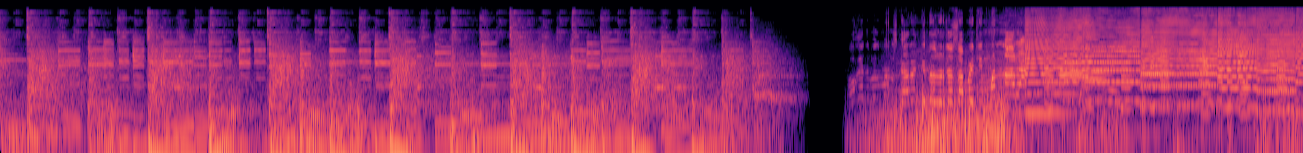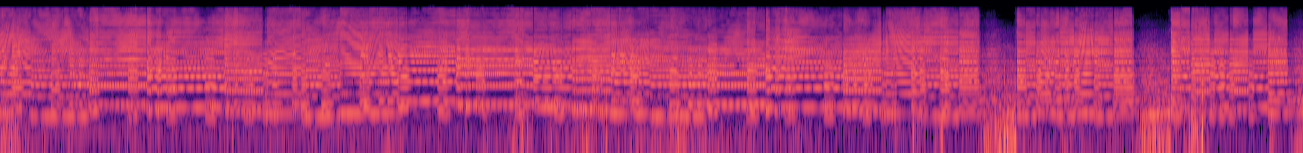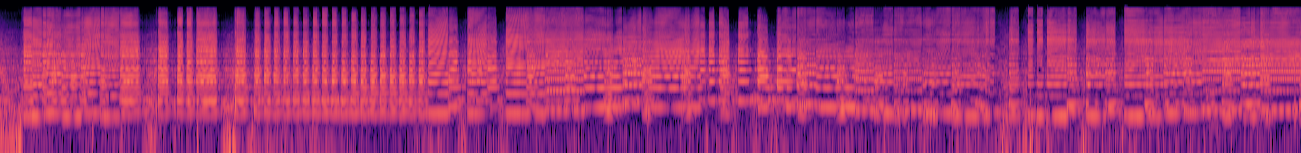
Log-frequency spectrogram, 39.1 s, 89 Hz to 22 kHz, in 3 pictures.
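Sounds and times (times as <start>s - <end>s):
multi-note bus air horns: 10.1s - 39.0s.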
